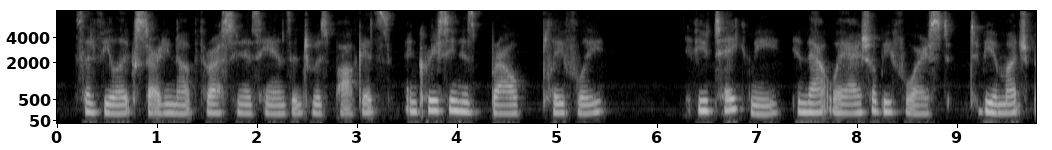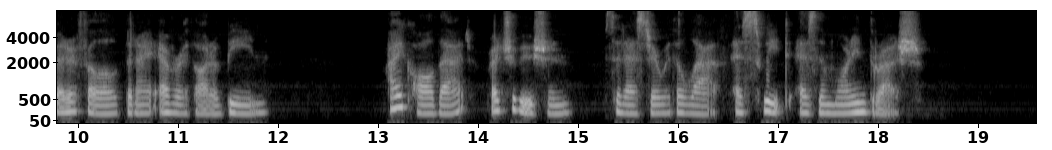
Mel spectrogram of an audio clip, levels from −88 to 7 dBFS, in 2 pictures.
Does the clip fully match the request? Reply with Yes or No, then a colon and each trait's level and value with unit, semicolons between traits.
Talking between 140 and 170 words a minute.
Yes: average, 160 wpm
